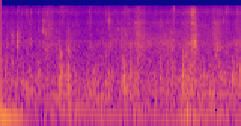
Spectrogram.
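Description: Wind buffeting the phone's microphone in a low rumble, strongest at the start and again near the end, over light irregular footsteps on paving stones.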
